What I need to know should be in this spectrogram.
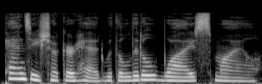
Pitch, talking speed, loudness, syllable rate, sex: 185 Hz, 205 wpm, -15 LUFS, 4.7 syllables/s, female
